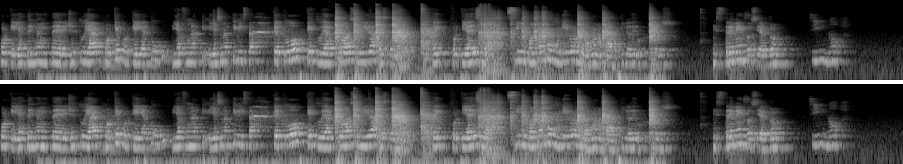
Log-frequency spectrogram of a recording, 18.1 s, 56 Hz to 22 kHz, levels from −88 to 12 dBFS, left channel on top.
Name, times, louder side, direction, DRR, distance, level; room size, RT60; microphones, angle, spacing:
voice 1, 0.0-8.2 8.6-9.8 10.3-13.4 14.3-15.6, right 1 dB, 10° left, -5 dB, 0.5 m, -24 dB
sound 1, 0.7-3.1 3.4-3.7 4.0-6.2 6.7-13.3, equal, 70° right, 1.2 m, -24 dB
voice 2, 14.7-15.1 16.2-16.9, equal, 40° right, -4 dB, 0.8 m, -33 dB
2.8 x 2.5 x 2.3 m, 0.75 s
head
